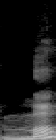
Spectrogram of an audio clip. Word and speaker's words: me: or him or it you're going to do it in a word ma which is me or to me you're going to do it in so practice with me i mean try and make it as non-vowel as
